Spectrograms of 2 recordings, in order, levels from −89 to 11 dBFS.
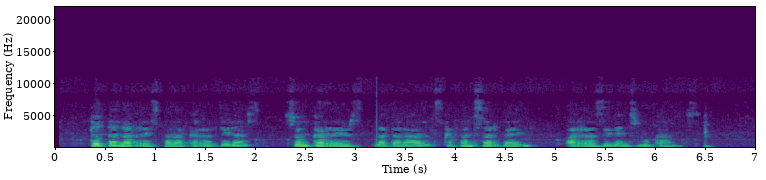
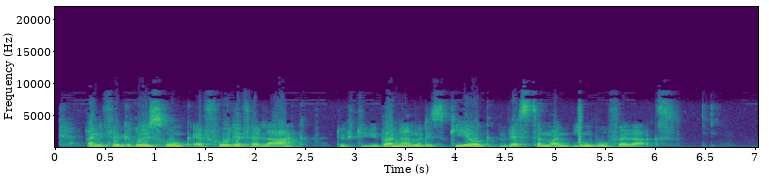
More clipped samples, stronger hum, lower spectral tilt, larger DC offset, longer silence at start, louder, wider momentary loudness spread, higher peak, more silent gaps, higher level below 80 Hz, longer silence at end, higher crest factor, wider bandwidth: neither; neither; first, -9 dB/octave vs -6 dB/octave; neither; first, 0.35 s vs 0.05 s; second, -23 LUFS vs -13 LUFS; first, 16 LU vs 11 LU; second, -4 dBFS vs 0 dBFS; neither; second, -72 dBFS vs -38 dBFS; second, 0.45 s vs 0.85 s; first, 20 dB vs 12 dB; second, 7.4 kHz vs 9.2 kHz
